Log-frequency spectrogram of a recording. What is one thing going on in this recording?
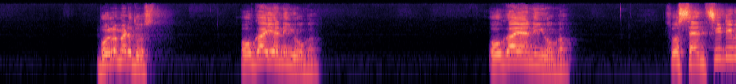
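A young man speaks in short bursts through a close microphone, as if teaching.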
